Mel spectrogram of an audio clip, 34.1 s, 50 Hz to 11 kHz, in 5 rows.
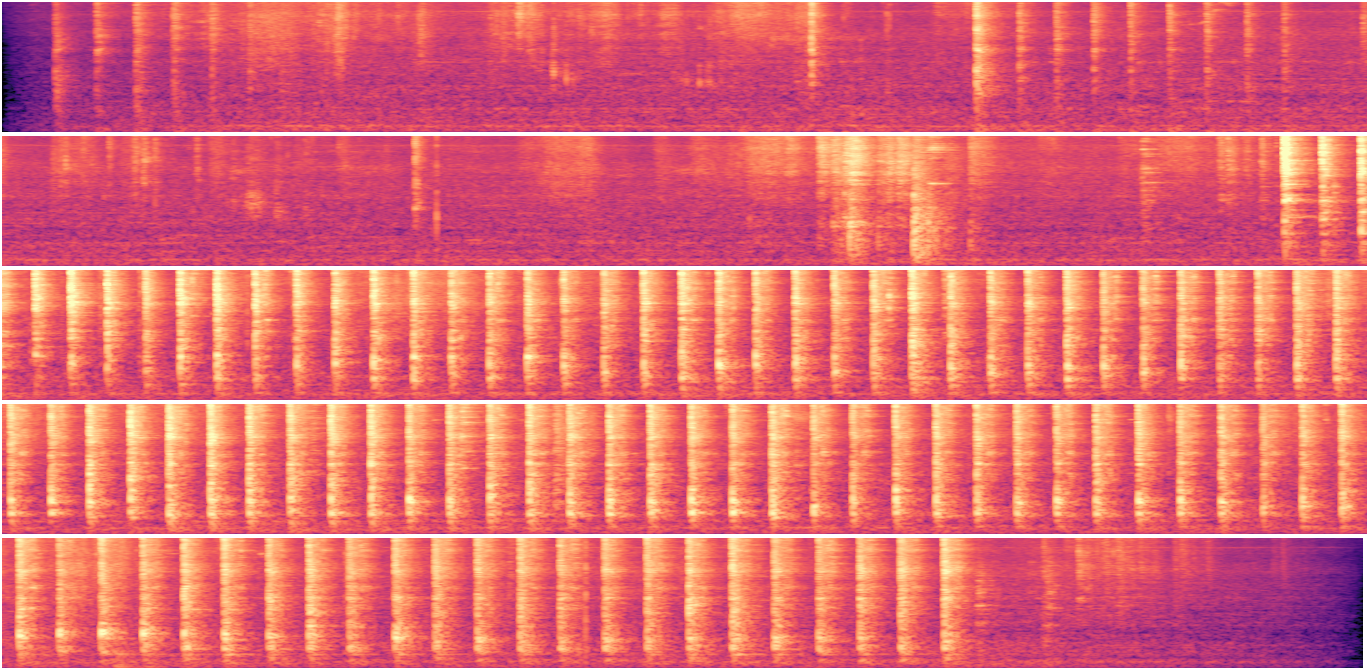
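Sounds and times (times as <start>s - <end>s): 
egg beaten in enamelled iron plate in Bilbao: 13.1s - 32.2s.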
